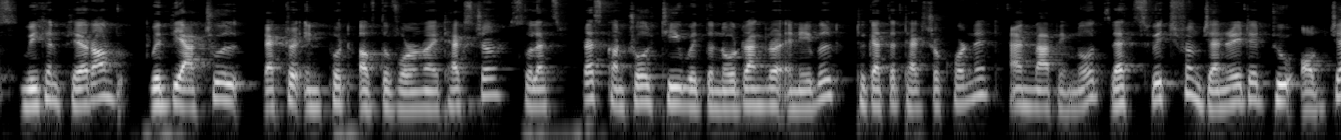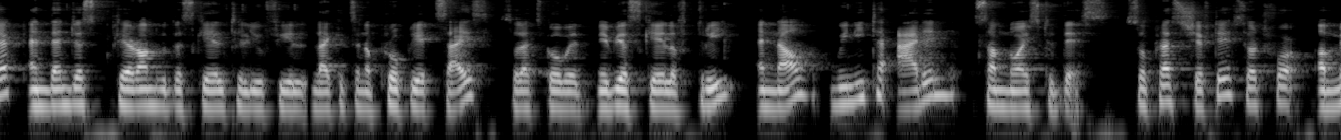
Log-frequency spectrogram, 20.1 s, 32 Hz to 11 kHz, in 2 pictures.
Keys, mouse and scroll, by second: 0.1 scroll down 2, 0.1-1.0 drag, 1.1 middle drag, 1.1-1.5 scroll up 3, 1.9 click, 2.6 middle click, 3.3-3.7 middle drag, 4.0 click, 5.1 ctrl+t, 6.7 click, 7.6 click, 8.2 click, 8.7 click, 10.0 click, 10.9 middle click, 11.8 click, 12.3-14.5 drag, 15.6 middle click, 16.0-16.5 drag, 17.5 middle click, 18.3 shift+a.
